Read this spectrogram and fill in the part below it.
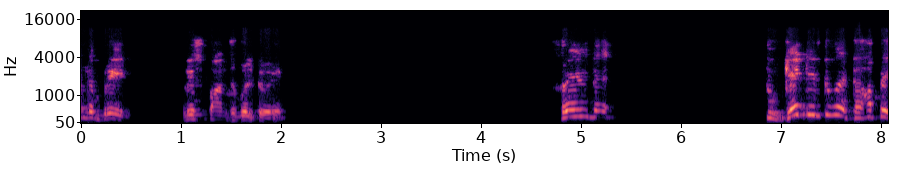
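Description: An elderly man speaks calmly in short bursts over an online call.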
